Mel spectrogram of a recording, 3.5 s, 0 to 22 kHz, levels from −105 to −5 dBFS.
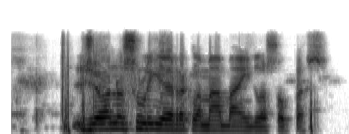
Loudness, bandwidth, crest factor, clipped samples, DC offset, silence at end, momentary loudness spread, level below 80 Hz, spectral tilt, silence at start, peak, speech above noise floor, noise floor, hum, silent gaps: -13 LUFS; 8.4 kHz; 12 dB; under 0.1%; under 0.1%; 0.25 s; 11 LU; -52 dBFS; -4.5 dB/octave; 0.2 s; -2 dBFS; 25 dB; -38 dBFS; none; none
